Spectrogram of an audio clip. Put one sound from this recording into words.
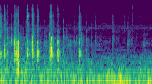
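A small group applauds outdoors.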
